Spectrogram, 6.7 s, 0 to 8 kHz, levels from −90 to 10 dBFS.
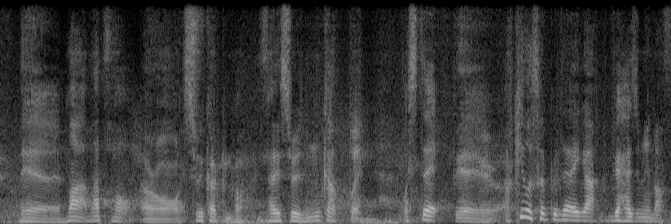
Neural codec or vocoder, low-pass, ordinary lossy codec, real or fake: codec, 16 kHz, 1 kbps, X-Codec, HuBERT features, trained on LibriSpeech; none; none; fake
